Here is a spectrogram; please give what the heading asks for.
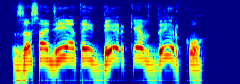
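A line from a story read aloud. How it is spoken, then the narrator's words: Yelling repeatedly. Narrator (Russian): все орал Руку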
